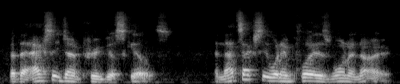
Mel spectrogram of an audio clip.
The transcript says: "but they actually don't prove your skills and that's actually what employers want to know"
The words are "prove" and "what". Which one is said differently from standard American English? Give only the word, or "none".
none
